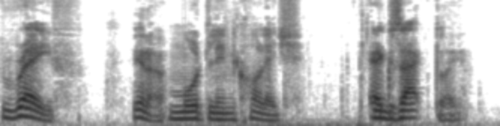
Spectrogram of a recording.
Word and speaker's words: Ralph: like bey um oh there's all sorts of uh uh posh words that uh Orthrop spell or thorp pronounced all thrup Ralph pronounced rafe you know mlin college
